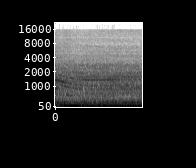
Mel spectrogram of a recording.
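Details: 2011 Ford F250 6.7 Powerstroke diesel, stock, ~124k miles; thin high whine over the diesel rumble, starts immediately at engine start, varies with rpm; cause was a bad alternator.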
